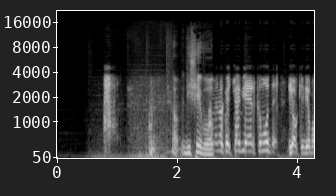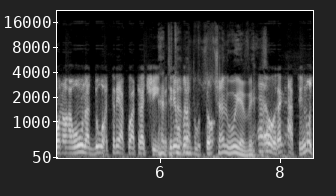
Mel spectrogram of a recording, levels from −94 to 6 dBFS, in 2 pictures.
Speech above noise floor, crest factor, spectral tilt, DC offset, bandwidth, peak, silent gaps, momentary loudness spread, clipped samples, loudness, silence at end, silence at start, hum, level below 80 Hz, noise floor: 53 dB; 16 dB; -5.5 dB/octave; under 0.1%; 13 kHz; -2 dBFS; none; 8 LU; under 0.1%; -16 LUFS; 0 s; 0.75 s; none; -46 dBFS; -69 dBFS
